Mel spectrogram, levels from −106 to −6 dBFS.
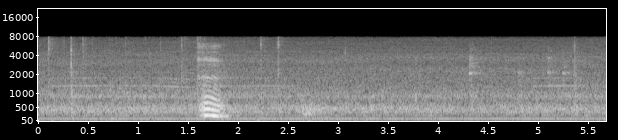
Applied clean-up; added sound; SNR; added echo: none; Trumpet; 19 dB; none.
